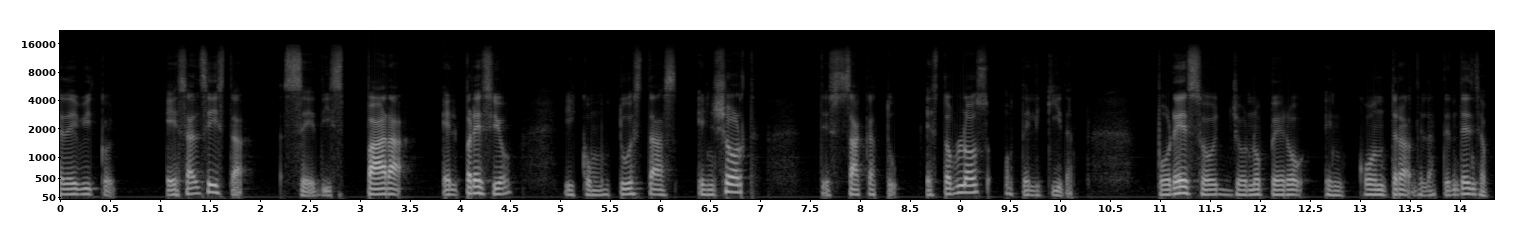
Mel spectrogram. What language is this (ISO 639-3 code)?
spa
